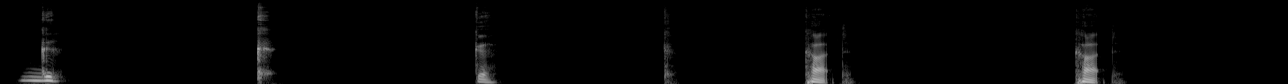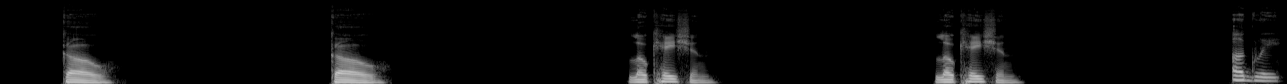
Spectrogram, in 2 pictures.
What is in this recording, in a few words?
The G g and K k Consonants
